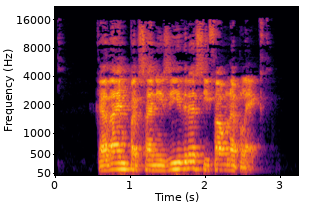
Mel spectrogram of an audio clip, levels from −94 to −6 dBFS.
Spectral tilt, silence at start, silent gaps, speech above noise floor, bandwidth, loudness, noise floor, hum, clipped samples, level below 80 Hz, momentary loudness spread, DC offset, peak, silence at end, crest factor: -3.5 dB/octave; 0.55 s; none; 42 dB; 16.5 kHz; -17 LUFS; -59 dBFS; none; under 0.1%; -56 dBFS; 8 LU; under 0.1%; -2 dBFS; 0.45 s; 18 dB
